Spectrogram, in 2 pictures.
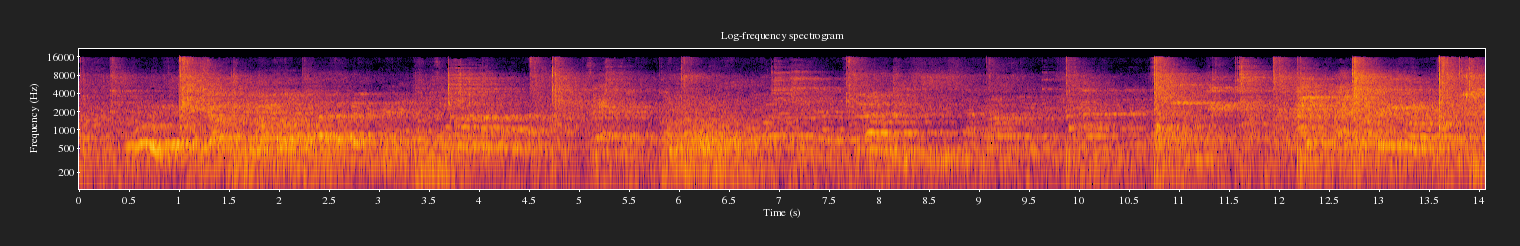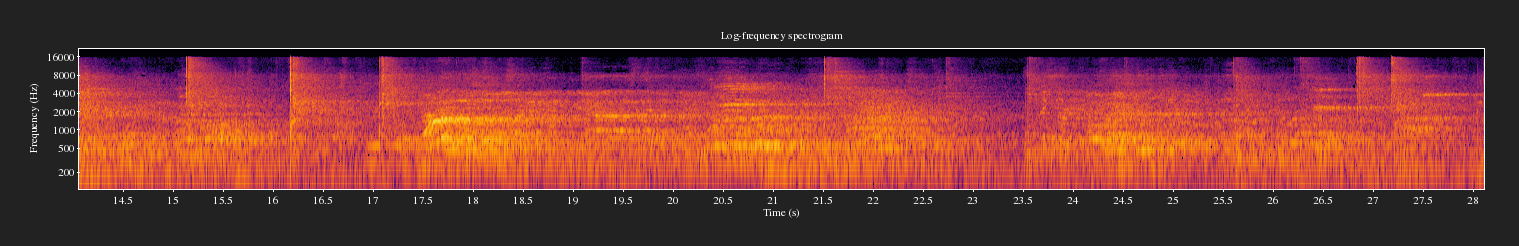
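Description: Badminton rackets strike a shuttlecock with sharp, quick pops in a large echoing hall.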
